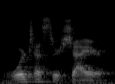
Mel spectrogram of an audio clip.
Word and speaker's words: Worcestershire: It's spelled Worcestershire. Oh, okay. Worcestershire. Shire, like the Hobbit?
